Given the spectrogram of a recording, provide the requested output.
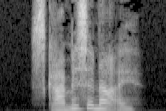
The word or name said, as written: skræmmescenarie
